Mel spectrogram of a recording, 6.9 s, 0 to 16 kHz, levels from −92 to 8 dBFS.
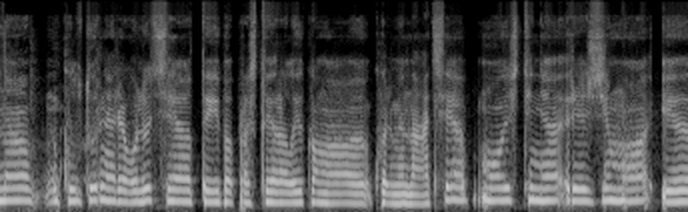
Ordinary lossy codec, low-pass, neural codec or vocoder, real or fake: Opus, 24 kbps; 14.4 kHz; vocoder, 44.1 kHz, 128 mel bands, Pupu-Vocoder; fake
